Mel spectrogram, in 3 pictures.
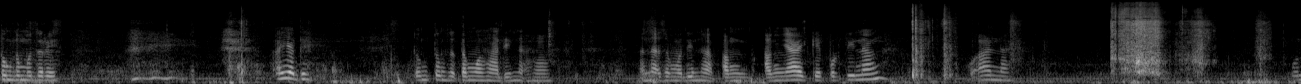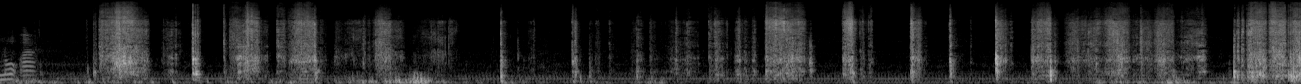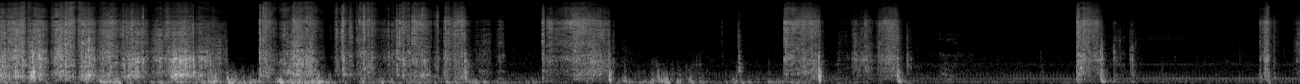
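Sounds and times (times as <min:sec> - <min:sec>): snow shovel scraping snow: 0:11.1 - 0:32.3, 0:33.8 - 0:35.2, 0:36.7 - 0:37.4, 0:38.6 - 0:39.0.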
